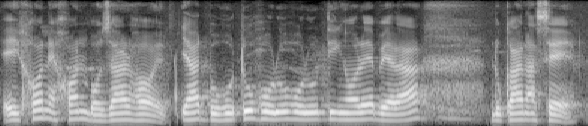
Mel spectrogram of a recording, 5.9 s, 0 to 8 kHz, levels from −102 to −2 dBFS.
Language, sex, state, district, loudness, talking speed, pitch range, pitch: Assamese, male, Assam, Kamrup Metropolitan, -15 LUFS, 120 wpm, 155-170 Hz, 160 Hz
